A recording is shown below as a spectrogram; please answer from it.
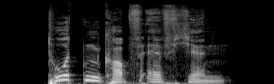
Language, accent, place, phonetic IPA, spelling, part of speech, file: German, Germany, Berlin, [ˈtoːtn̩kɔp͡fˌʔɛfçən], Totenkopfäffchen, noun, De-Totenkopfäffchen.ogg
- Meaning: squirrel monkey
